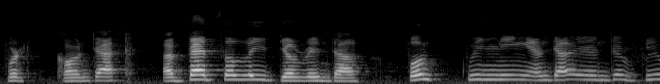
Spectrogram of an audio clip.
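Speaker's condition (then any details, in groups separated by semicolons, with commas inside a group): Cerebral palsy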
